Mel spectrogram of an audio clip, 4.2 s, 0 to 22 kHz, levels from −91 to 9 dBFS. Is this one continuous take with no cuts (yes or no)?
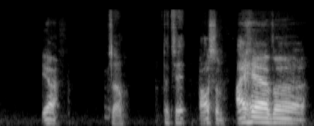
no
